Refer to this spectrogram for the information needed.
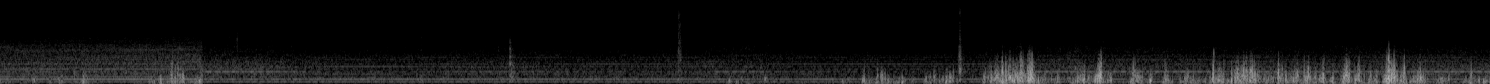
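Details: Air-conditioning unit just after an emergency repair on a hot day, now moving air: steady low hum with a constant tone from the fan and compressor, even and unwavering, then some clatter nearby; running normally.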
